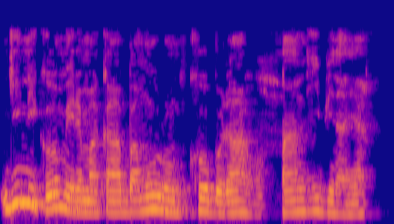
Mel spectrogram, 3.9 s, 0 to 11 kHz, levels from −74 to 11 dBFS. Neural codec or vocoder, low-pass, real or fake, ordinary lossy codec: none; 7.2 kHz; real; none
